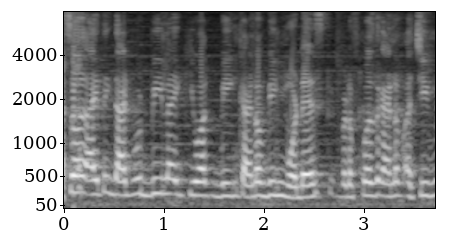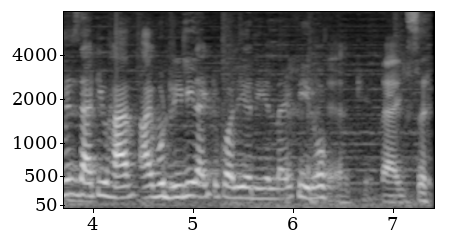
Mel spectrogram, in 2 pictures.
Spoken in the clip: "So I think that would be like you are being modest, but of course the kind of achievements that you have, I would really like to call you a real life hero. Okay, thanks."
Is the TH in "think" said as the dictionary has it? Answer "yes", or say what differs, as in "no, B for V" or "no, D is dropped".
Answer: no, T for TH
